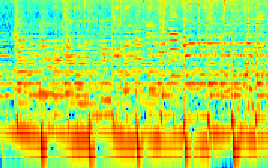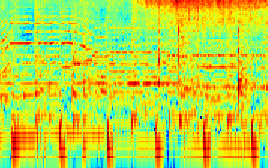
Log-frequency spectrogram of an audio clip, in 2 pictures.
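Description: Goan prawn balchao masala with onions, ginger and garlic sizzles and fries steadily in a pan, a continuous close crackle with occasional stirring clatter and knocks.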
